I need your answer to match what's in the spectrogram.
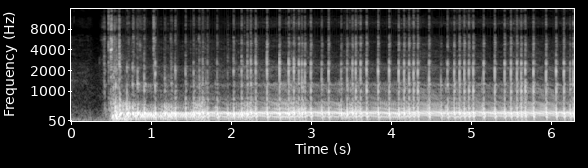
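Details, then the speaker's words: TC125 two-stroke dirt bike after a carb clean, a new fuel line with filter, and a switched spark plug: it catches after a pause, then idles and revs with a crisp, even ring-ding crackle and no misses. Running healthy. "Pretty sure that's all she needed was a good old carb clean. She runs like a dream now."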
